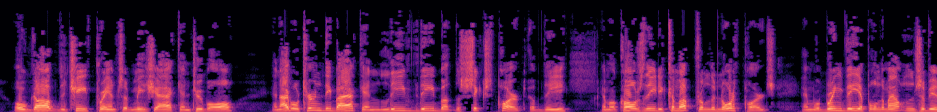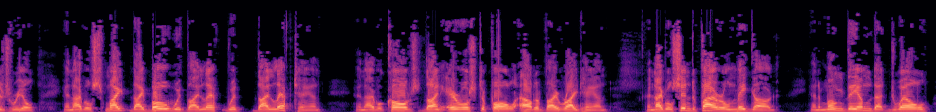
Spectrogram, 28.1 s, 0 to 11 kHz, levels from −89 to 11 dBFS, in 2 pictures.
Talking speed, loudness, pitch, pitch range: 175 wpm, -14 LUFS, 160 Hz, 140-175 Hz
